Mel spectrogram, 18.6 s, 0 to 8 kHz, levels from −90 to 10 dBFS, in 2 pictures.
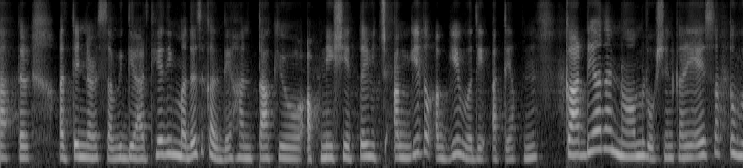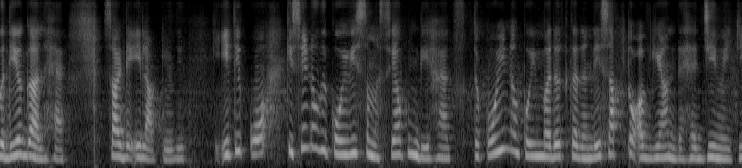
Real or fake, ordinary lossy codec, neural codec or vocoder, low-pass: fake; none; codec, 16 kHz, about 1 kbps, DyCAST, with the encoder's durations; none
